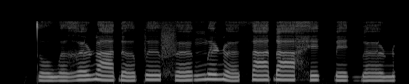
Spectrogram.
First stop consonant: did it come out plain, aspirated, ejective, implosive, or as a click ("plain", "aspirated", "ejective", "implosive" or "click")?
plain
